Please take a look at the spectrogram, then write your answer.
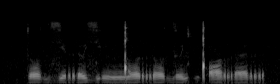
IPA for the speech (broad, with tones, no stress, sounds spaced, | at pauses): t o˩˧˩ d zʲ ə˨˥ r ɾ ɯ˨˥ zʲ ə˩˧˩ ŋ ŋ͡ǃ o˨˥ r o˨˥ d ɯ˨˥ lʲ ǃʼ ɔ˨˥ r ə˨˥ r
